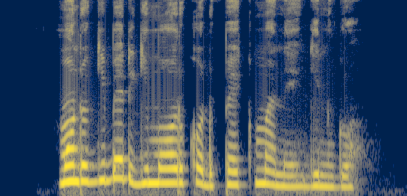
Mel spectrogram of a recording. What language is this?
Luo (Kenya and Tanzania)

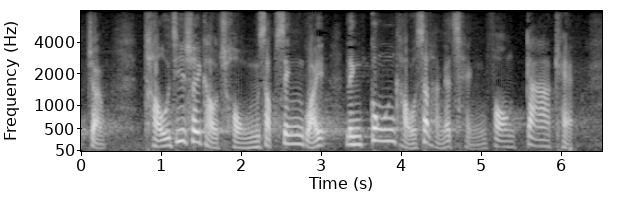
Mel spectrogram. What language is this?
Cantonese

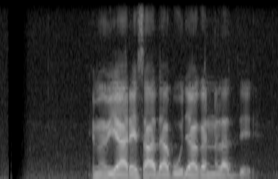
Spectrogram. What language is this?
Sinhala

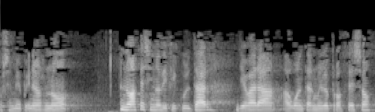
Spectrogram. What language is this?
Spanish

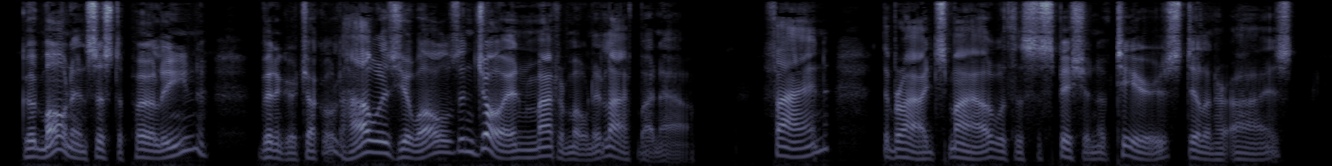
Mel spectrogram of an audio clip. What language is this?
English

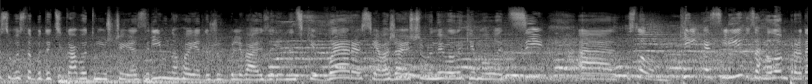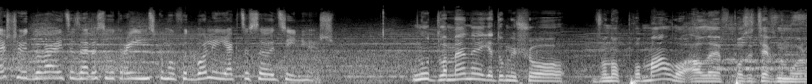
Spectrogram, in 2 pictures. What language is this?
Ukrainian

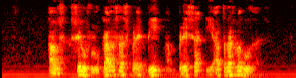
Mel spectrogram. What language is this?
Catalan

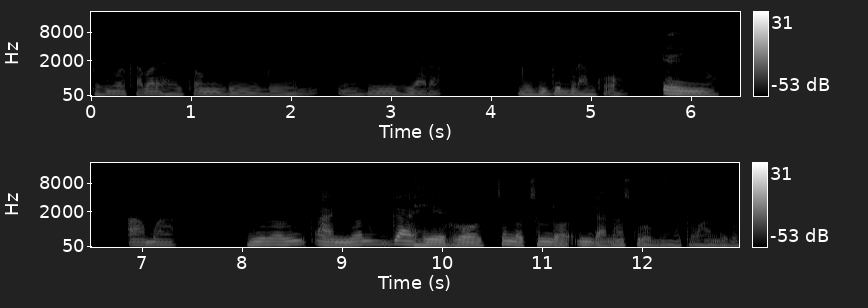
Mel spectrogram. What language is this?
Afade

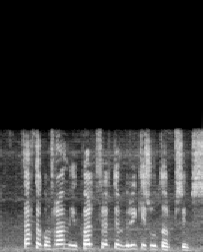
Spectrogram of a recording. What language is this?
Icelandic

